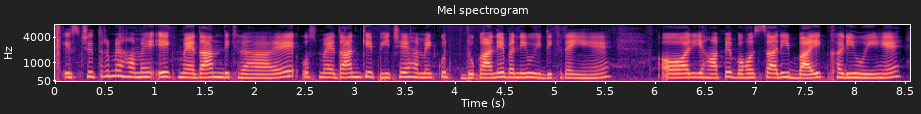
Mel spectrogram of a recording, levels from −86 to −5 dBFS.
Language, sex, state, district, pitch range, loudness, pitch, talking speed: Hindi, female, Jharkhand, Sahebganj, 210-240 Hz, -18 LUFS, 220 Hz, 210 wpm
